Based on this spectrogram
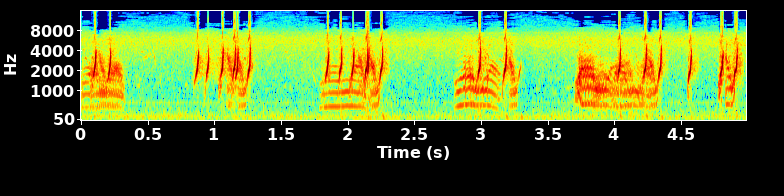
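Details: Quail in the morning, described as running, uttering rough nasal calls about once a second, each a short burst of layered tones topped by quick high clicks.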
